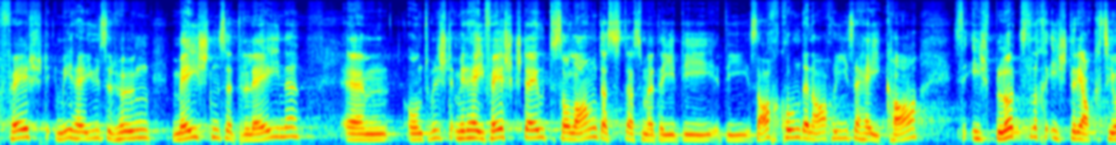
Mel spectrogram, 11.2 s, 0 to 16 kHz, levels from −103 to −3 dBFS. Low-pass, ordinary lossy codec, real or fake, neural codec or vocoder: 14.4 kHz; Opus, 24 kbps; real; none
